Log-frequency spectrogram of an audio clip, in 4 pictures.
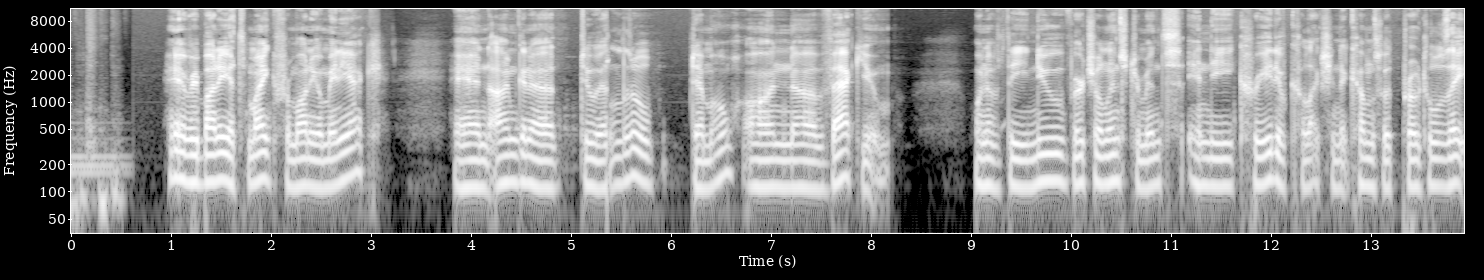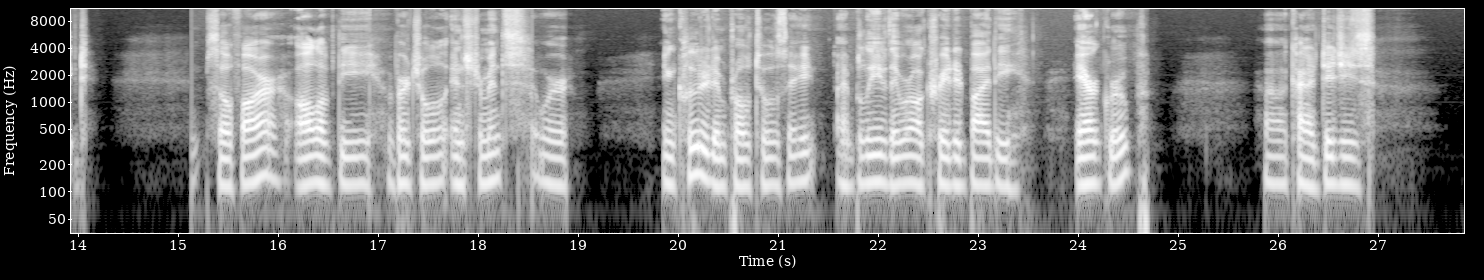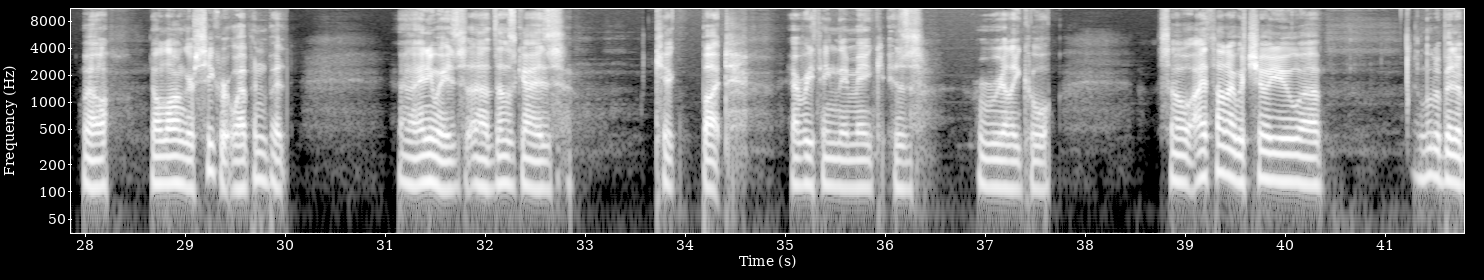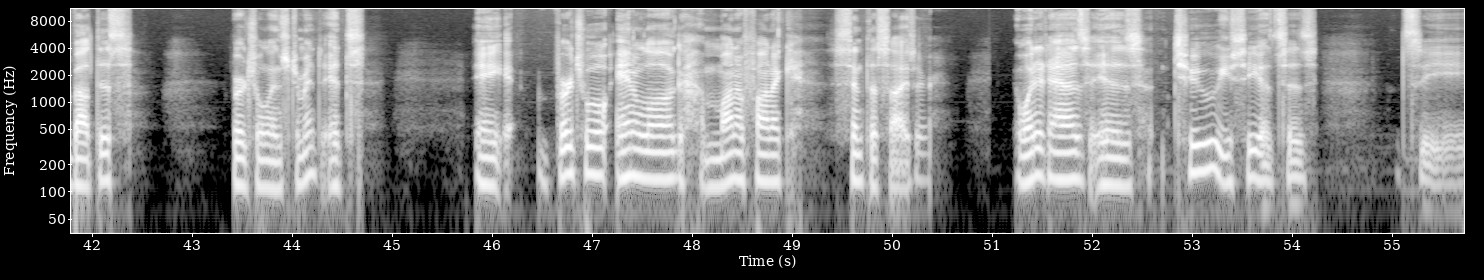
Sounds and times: Speech: 1.0s - 3.2s, 3.8s - 8.2s, 9.0s - 14.2s, 15.2s - 18.9s, 19.8s - 24.8s, 25.8s - 27.0s, 28.0s - 30.0s, 31.1s - 32.9s, 33.7s - 37.7s, 38.8s - 40.4s, 41.2s - 42.5s, 43.4s - 44.8s, 45.8s - 50.5s, 51.2s - 54.3s, 55.1s - 55.7s.

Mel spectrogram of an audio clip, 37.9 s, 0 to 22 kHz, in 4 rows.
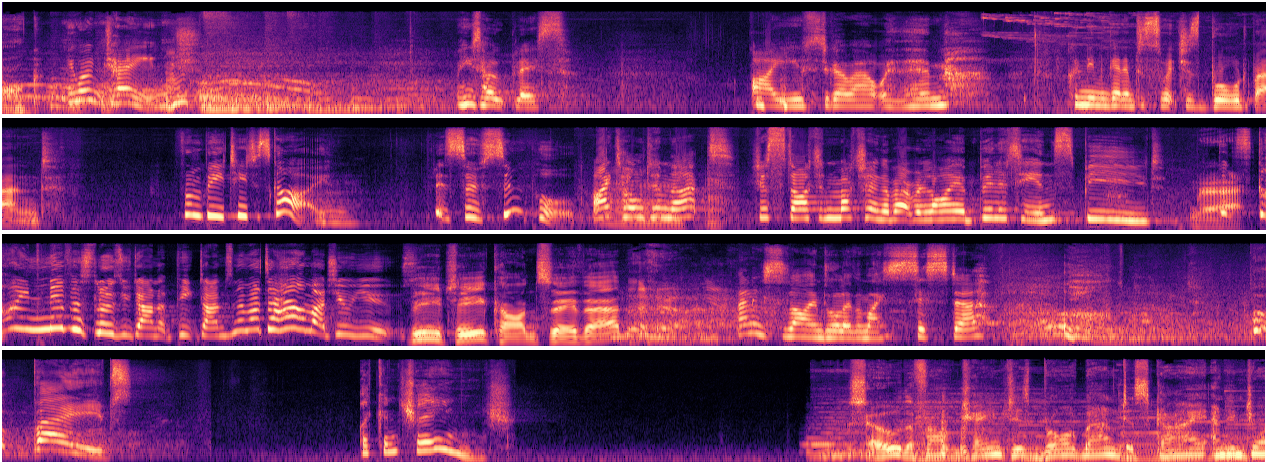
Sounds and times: Music: 0.0s - 3.4s, 34.4s - 37.9s.

